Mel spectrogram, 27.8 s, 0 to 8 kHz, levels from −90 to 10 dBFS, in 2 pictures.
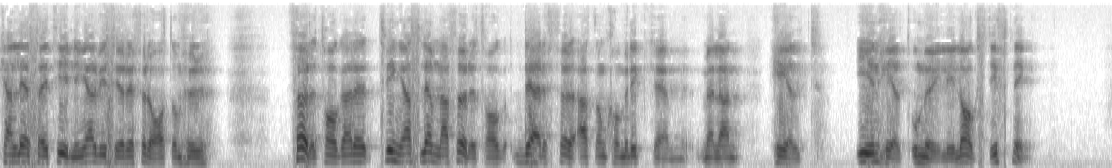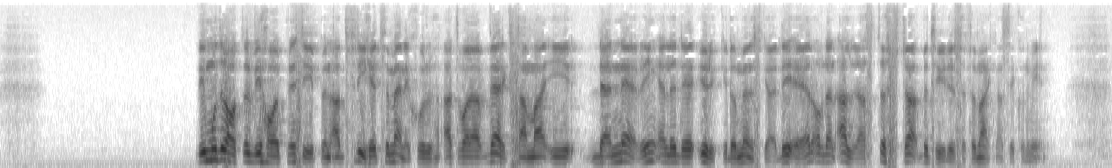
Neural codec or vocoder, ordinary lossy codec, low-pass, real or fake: none; MP3, 32 kbps; 7.2 kHz; real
